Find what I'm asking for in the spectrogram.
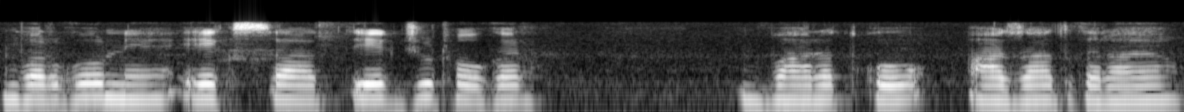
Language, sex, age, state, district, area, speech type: Urdu, female, 45-60, Uttar Pradesh, Muzaffarnagar, urban, spontaneous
